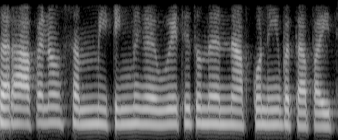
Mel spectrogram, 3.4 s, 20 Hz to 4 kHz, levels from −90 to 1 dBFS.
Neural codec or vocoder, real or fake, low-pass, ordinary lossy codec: codec, 24 kHz, 0.9 kbps, DualCodec; fake; 3.6 kHz; none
